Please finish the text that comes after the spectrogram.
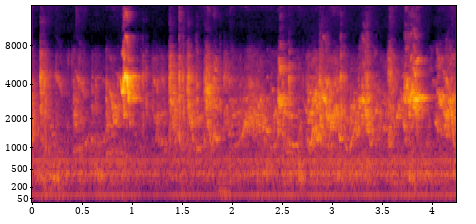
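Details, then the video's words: Parakeets chatter in a continuous stream of scratchy, high warbles and squawks, with a sharp louder squawk near the start and a low steady hum beneath. "Happy Parakeets Singing"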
